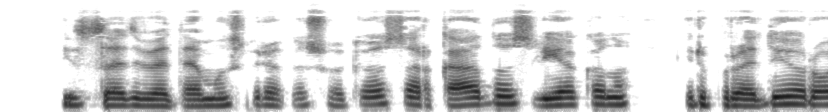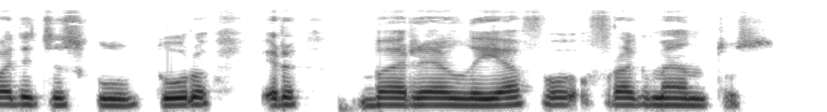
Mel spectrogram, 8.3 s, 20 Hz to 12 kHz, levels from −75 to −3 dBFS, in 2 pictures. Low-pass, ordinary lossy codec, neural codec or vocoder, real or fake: 10.8 kHz; MP3, 48 kbps; none; real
